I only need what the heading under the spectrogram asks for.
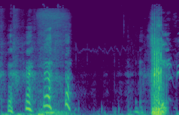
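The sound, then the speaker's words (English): Whale sounds: four short, moaning calls that bend up and down in pitch come in quick succession, followed by a quiet pause and then a brief, harsh noisy burst. “Do you like whale sounds?”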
